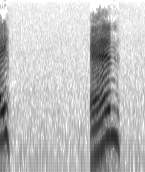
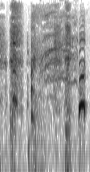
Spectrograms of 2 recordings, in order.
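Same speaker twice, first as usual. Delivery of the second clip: burst of laughter; 4 dB quieter than usual. Real, not acted. Prank caller breaks up laughing.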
